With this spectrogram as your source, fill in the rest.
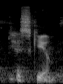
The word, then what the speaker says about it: ischium: And then the ischium. It's going to be the inferior most part of the hip bone. Never know if you're just going to get clogged. And that CHI is pronounced key. Ischium.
